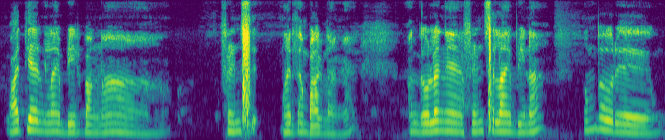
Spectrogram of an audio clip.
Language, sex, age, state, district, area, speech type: Tamil, male, 18-30, Tamil Nadu, Tiruvarur, rural, spontaneous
